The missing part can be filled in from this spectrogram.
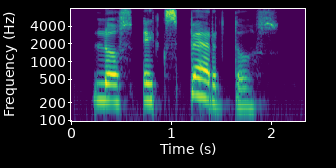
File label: "los Expertos", spanish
